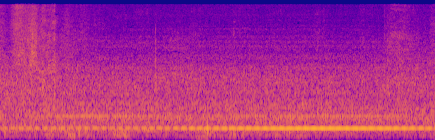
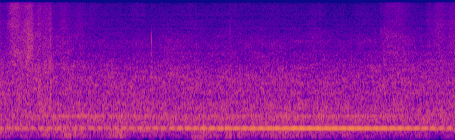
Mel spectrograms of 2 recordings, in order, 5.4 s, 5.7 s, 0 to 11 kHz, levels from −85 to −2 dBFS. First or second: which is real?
first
